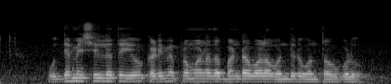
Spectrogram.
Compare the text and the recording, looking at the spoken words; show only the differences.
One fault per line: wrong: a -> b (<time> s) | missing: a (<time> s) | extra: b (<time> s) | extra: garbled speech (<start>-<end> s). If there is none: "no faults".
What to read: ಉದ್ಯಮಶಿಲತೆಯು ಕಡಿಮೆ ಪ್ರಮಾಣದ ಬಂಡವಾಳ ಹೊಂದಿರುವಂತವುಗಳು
no faults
